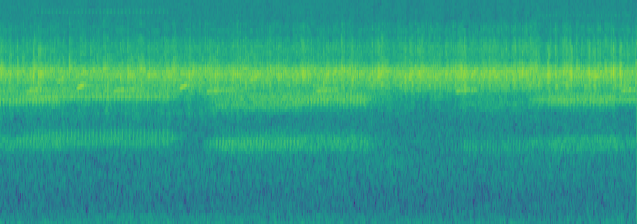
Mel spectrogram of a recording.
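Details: North Carolina swamp at night, with tree frogs calling in a thick, continuous high-pitched chorus. Overlapping lower drawn-out notes start and stop several times over a faint rustling background.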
